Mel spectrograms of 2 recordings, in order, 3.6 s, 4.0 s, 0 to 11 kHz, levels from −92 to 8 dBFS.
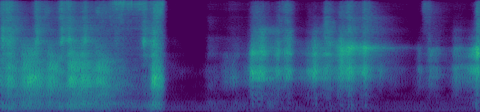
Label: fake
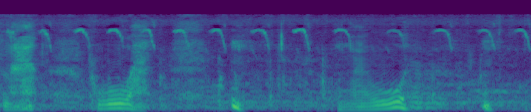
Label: fake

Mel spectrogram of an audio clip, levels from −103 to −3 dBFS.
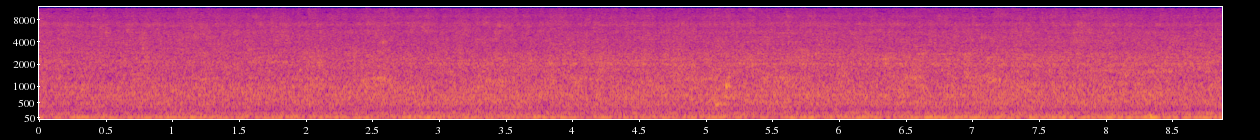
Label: real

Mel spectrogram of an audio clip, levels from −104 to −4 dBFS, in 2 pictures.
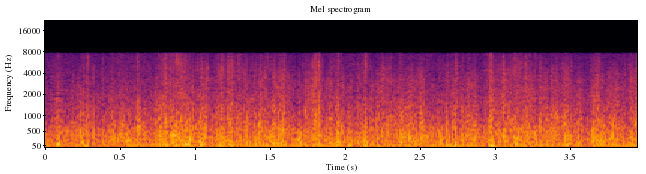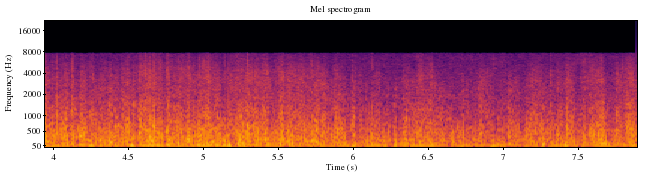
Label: fake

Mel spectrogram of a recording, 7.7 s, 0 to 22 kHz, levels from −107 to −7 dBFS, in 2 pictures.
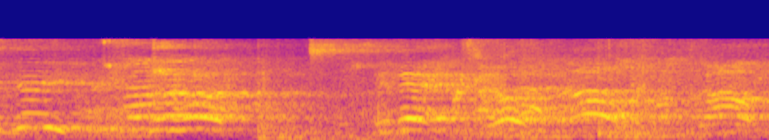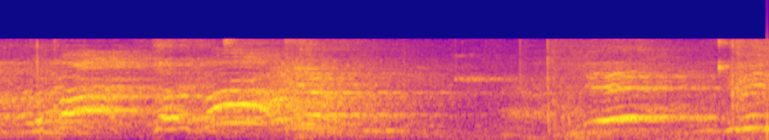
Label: fake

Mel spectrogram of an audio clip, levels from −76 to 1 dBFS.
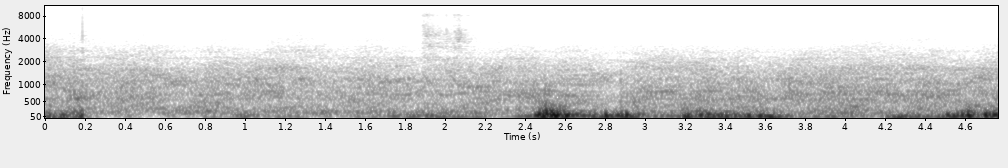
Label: fake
